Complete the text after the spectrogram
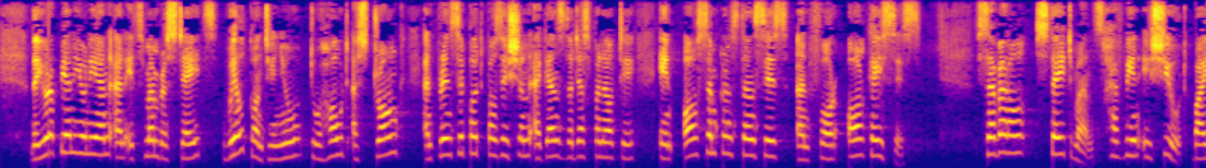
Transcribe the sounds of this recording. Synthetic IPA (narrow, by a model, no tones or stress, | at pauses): ðəjuɹopiə̃njuniə̃næ̃nɪtsmɛ̃mbə˞steɪtswɪlˠkə̃ntɪ̃njutuɦoʊdəstɹɔ̃ŋɡ | ʔɨ̃npɹɪ̃nsɪpl̩ˠpɔzɪʃə̃nə̰ɡɛ̃nstðədɛspɛnəltiɪ̃nɔlˠsɜ˞kə̃mstə̃nsɪzʔæ̃nfɔɹɔːlˠkeɪsɪ̰z̥ | sɛvəɾəlˠsteɪtmə̰̃ntshævbĩnʔɪʃjudbaɪ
